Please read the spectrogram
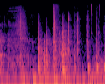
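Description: Faint, irregular clicks and small rattles of a USB-C cable plug being handled and pushed into a port on the front of a portable power station.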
